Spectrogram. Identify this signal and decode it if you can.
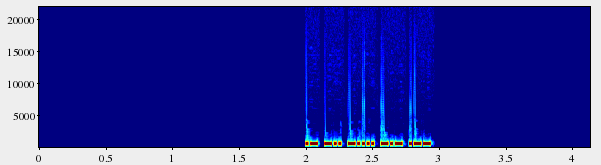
Morse code, heard as a keyed tone, about 69 wpm, 700 Hz. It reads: AD6KW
